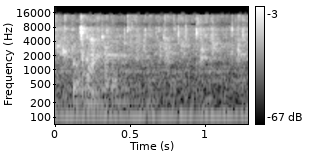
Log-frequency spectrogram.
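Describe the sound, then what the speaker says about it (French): Tap water runs steadily into a sink while a spatula is rinsed, a soft close hiss with faint splashes and no voices. "Je rince ma spatule"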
